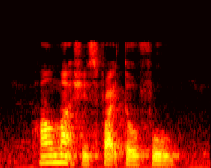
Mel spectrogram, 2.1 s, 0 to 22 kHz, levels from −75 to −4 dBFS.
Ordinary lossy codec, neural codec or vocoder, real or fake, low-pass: none; none; real; none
